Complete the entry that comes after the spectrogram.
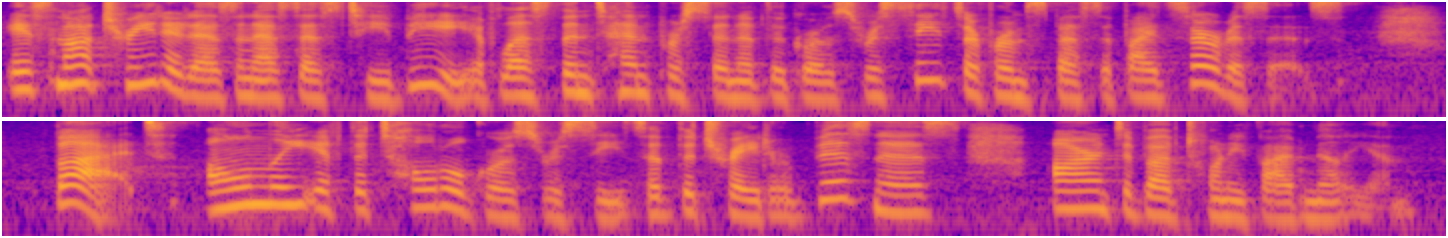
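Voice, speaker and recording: A woman playing a glamorous lounge singer who explains with brisk confidence. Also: medium pitch, expressive, a bit bright.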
